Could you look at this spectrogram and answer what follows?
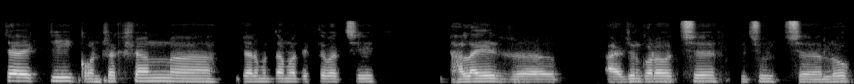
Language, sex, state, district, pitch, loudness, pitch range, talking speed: Bengali, male, West Bengal, North 24 Parganas, 135 Hz, -18 LUFS, 120-140 Hz, 140 wpm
